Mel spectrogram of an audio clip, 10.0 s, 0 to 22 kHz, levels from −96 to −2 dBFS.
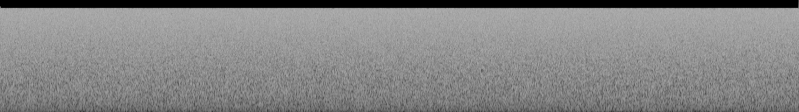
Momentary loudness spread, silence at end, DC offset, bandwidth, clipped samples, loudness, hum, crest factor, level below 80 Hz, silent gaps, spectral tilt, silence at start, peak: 0 LU; 0 s; under 0.1%; 16.5 kHz; under 0.1%; -13 LUFS; none; 12 dB; -62 dBFS; none; 3 dB/octave; 0 s; -4 dBFS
